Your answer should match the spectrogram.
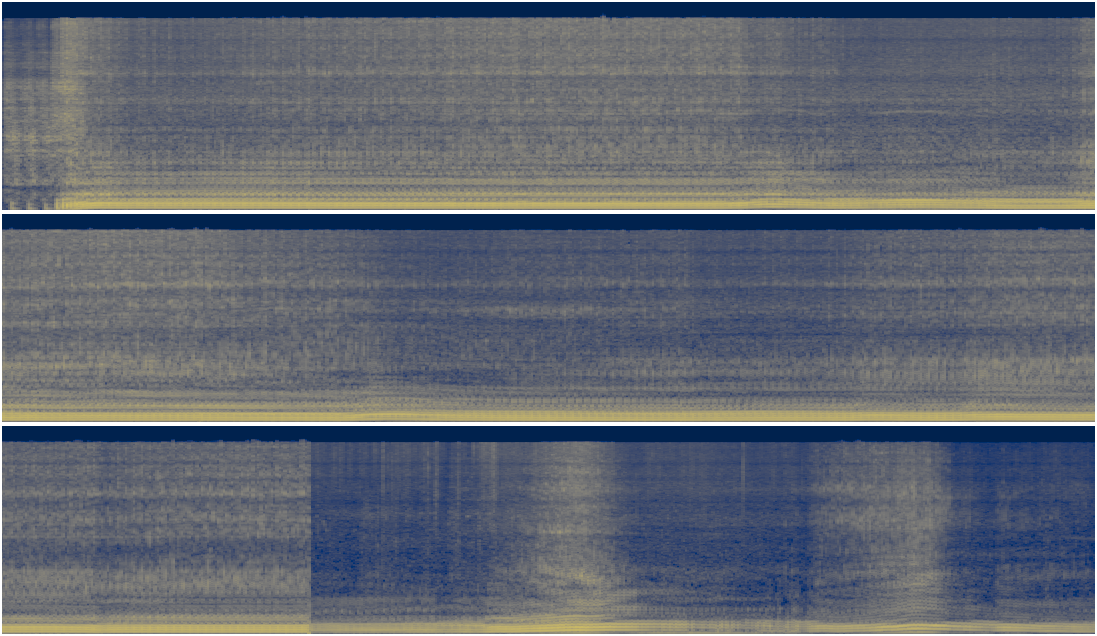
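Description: A Smart fortwo's small three-cylinder petrol engine starting and then idling steadily through its modified exhaust with a freshly re-angled muffler. Near the end the note drops, then rises and falls as the car is driven off under throttle.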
